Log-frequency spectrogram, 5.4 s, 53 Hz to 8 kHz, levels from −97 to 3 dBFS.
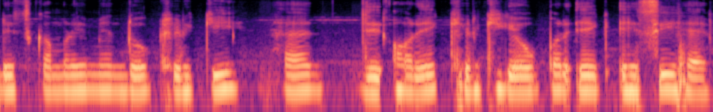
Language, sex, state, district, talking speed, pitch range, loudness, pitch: Hindi, male, Jharkhand, Ranchi, 155 wpm, 130-145 Hz, -13 LUFS, 140 Hz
